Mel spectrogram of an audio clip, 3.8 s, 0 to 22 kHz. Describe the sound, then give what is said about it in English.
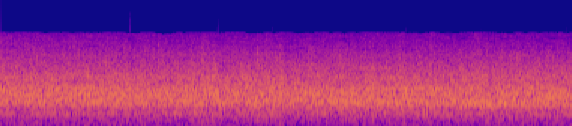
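A ballpark crowd at a 2011 Milwaukee Brewers game roars after Gomez scores the winning run on Morgan's base hit, in a steady, dense wash of cheering that holds at a loud, even level throughout, with no voices speaking over it. “Then he let the crowd just carry the call after Go-Go score.”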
